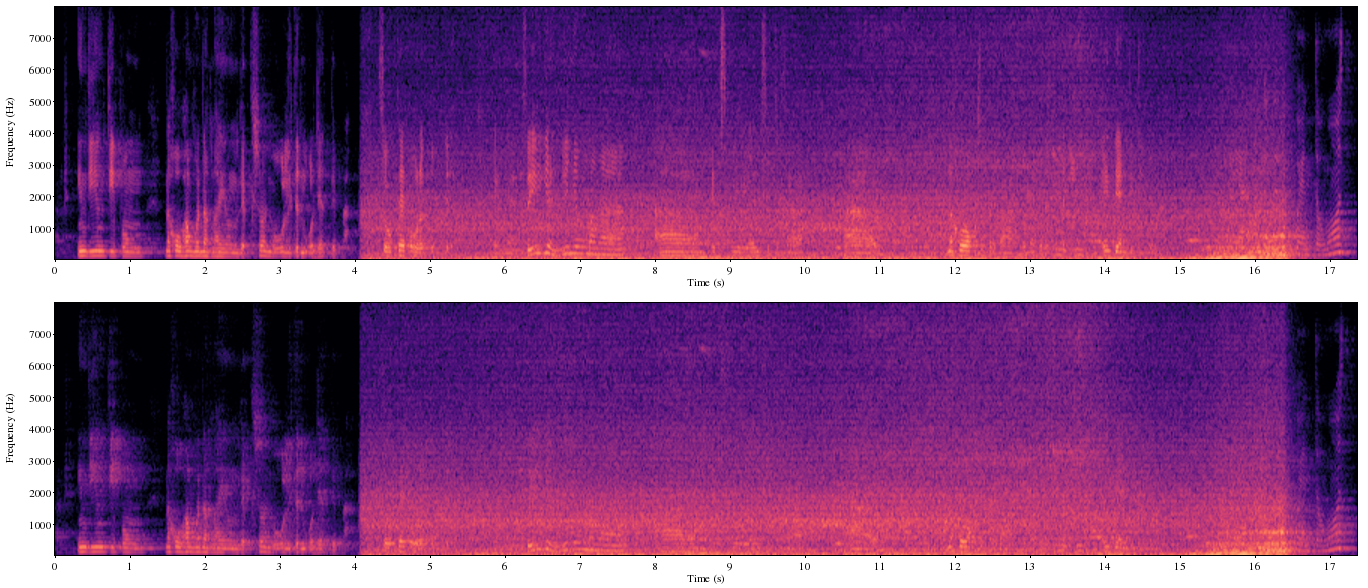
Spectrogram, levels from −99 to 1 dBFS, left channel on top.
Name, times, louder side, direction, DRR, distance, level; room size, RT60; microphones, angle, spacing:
voice 1, 0.3-1.2 1.5-3.6 4.1-5.3 5.6-10.0 10.5-11.1 11.9-14.9, left 4 dB, 70° left, 10 dB, 0.8 m, -32 dB
sound 1, 4.1-16.4, right 1 dB, 25° right, 1.8 m, -28 dB
voice 2, 12.8-13.2 15.0-17.2, left 1 dB, 30° left, 7 dB, 1.2 m, -38 dB
24.5 x 8.8 x 3.9 m, 1.1 s
head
